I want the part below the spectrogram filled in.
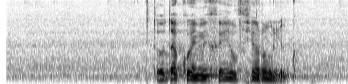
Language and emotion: Russian, neutral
